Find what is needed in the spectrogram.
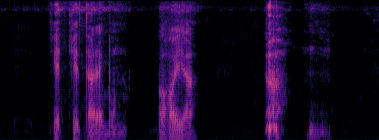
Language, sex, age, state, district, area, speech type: Santali, male, 60+, West Bengal, Bankura, rural, spontaneous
